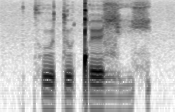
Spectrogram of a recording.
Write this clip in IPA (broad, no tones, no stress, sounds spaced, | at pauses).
t̪ʰ ʊ t ʊ ǃ ɛ ɮ i̤ ç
